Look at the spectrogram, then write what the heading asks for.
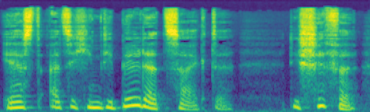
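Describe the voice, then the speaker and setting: An actress playing a watchful woman who narrates in the first person in a radio drama, husky and reflective. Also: mid-range voice, expressive, unhurried, mellow. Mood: wary, reflective. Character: watchful woman recounting a tense encounter.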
